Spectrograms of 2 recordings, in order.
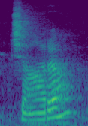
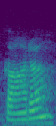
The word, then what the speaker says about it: Chara: by green sulfur bacteria, Chara, Nostoc and Cycas. Chara is algae, and all the algae produce oxygen during the photosynthesis. So here the chara or kara both are pronounced, but chara, it is algae, so its photosynthesis produces oxygen.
